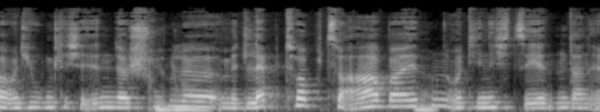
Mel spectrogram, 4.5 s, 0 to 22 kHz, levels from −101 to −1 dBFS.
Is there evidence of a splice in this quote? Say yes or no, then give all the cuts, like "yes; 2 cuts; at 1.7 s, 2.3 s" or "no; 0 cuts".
no; 0 cuts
